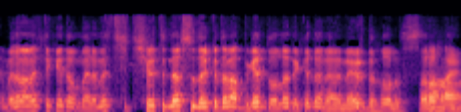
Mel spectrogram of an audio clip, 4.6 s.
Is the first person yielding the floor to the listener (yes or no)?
yes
